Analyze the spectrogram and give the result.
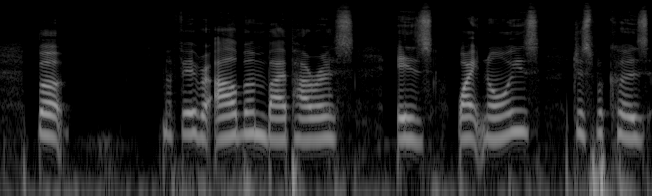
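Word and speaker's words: PVRIS: you've not listened to paris it's spelled pv ris obviously i would have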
